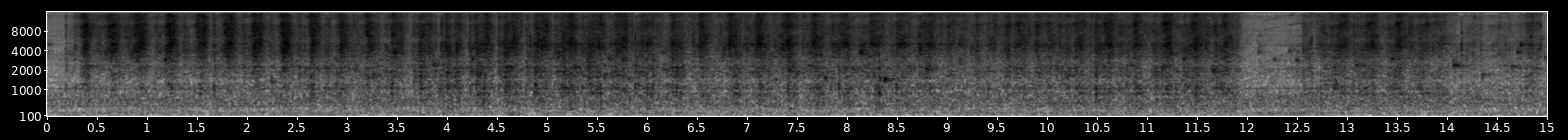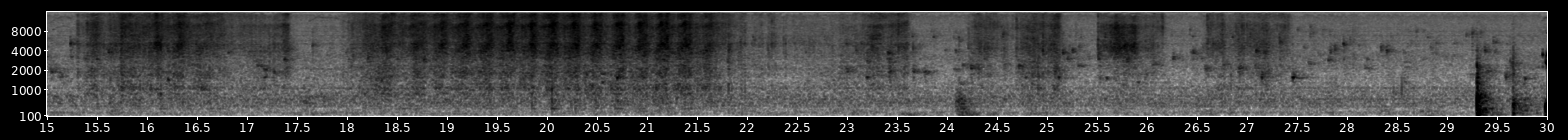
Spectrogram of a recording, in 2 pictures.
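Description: Faint, quick wet swishing of a New Forest super badger shaving brush swirled over Cella shaving soap in a plastic tub, loading the brush with soap. It comes in runs of rapid strokes broken by a few short pauses.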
